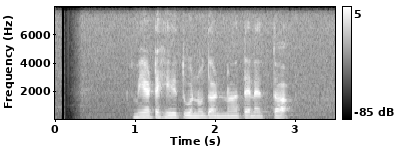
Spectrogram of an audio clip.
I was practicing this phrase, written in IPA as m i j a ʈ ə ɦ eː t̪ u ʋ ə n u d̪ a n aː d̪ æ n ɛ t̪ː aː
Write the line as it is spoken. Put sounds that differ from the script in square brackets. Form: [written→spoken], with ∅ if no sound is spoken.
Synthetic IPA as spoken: m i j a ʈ ə ɦ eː t̪ u ʋ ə n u d̪ a [n→nː] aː [d̪→t̪] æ n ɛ t̪ː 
